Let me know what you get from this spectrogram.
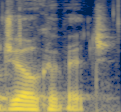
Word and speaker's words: Djokovic: Listen, no matter what you say, brother, you just said it right. He's still Djokovic.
